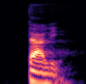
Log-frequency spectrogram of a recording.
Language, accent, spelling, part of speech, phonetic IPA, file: Catalan, Valencia, tal·li, noun, [ˈtal.li], LL-Q7026 (cat)-tal·li.wav
- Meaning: thallium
